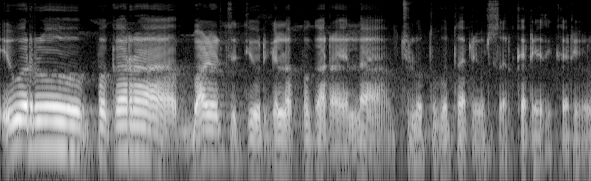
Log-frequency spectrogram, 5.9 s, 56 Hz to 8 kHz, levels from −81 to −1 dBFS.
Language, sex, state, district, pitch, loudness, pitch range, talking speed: Kannada, male, Karnataka, Belgaum, 130 Hz, -16 LUFS, 120-145 Hz, 90 wpm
